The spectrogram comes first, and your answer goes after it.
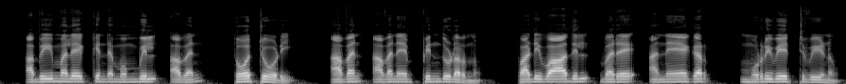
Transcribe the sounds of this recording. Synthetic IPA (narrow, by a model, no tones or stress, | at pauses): ɐbiːmɐleːkːinde̞mumbilɐʋɐn | t̪o̞ːtːo̞ːɽḭ | ɐʋɐnɐʋɐne̞pind̪uɽɐrnːu | pɐɽiʋaːðilʋɐɾe̞ɐne̞ːɣɐr | muriʋe̞ːtːuʋiːɳu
